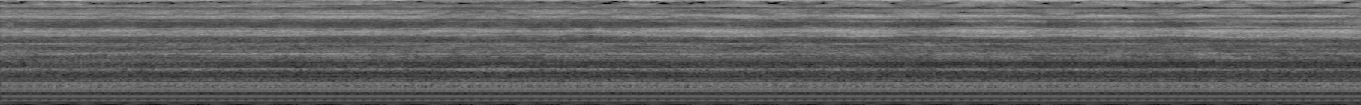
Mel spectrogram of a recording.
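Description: Steady, continuous hissing hum of a nebulizer compressor running without pause.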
